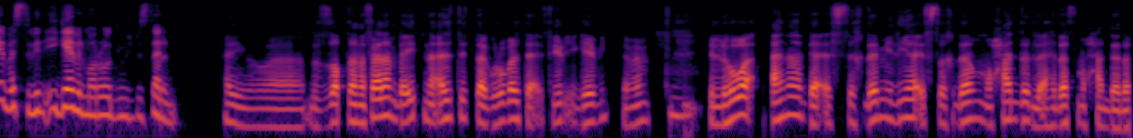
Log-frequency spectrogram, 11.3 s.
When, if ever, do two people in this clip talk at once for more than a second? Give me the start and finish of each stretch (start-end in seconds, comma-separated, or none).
none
